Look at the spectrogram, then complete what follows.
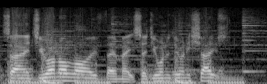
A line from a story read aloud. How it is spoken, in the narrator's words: Just shouted to Callum and Anne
